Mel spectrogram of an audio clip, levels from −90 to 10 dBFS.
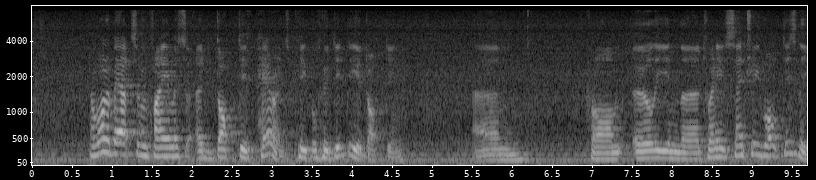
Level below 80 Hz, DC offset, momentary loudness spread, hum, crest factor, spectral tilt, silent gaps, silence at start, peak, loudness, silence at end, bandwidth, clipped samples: -50 dBFS; under 0.1%; 19 LU; none; 18 dB; -7 dB/octave; none; 0 s; -12 dBFS; -29 LUFS; 0 s; 7.6 kHz; under 0.1%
